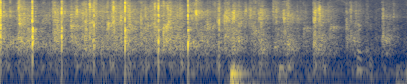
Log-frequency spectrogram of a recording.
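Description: Audience applauding, the clapping thinning out and fading toward the end, with a low thump a little past halfway.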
